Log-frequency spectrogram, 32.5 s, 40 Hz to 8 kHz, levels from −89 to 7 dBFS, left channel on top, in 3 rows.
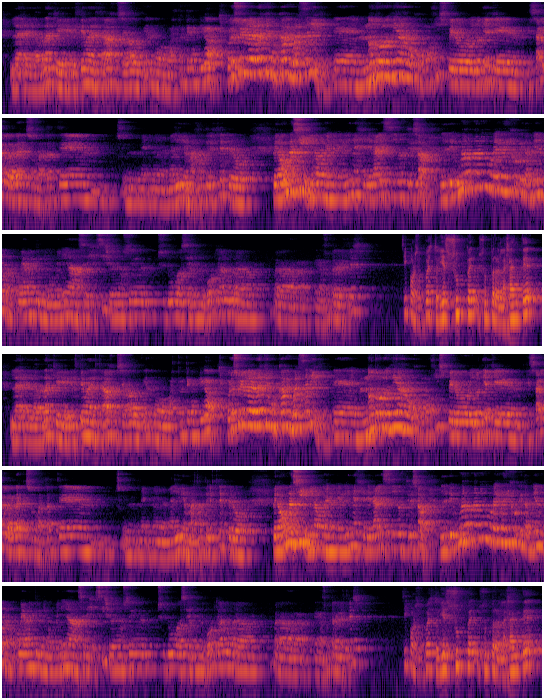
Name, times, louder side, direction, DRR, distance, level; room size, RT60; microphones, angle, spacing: voice 1, 0.0-26.8 27.0-28.8, right 1 dB, 45° right, -6 dB, 2.4 m, -32 dB
voice 2, 29.7-32.3, left 3 dB, 90° left, 5 dB, 0.9 m, -30 dB
12.0 x 6.3 x 2.5 m, 1.3 s
head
